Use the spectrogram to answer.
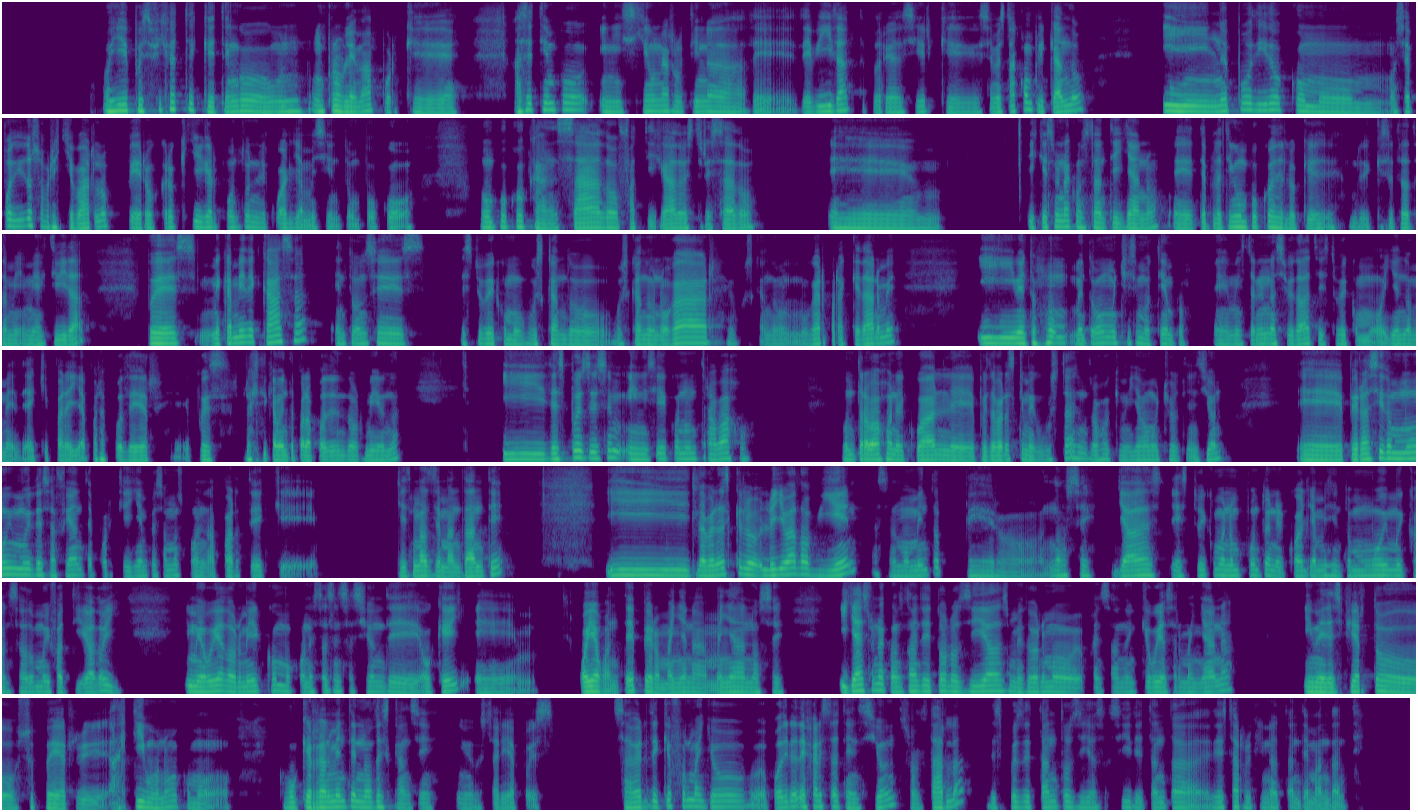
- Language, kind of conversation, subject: Spanish, advice, ¿Cómo puedo soltar la tensión después de un día estresante?
- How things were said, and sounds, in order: laughing while speaking: "me tomó"; laughing while speaking: "prácticamente"; "poder" said as "poden"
